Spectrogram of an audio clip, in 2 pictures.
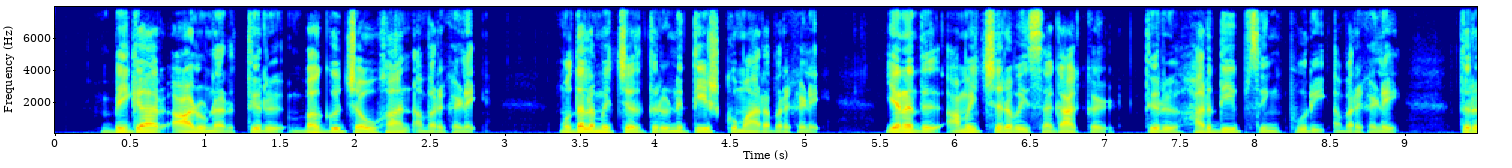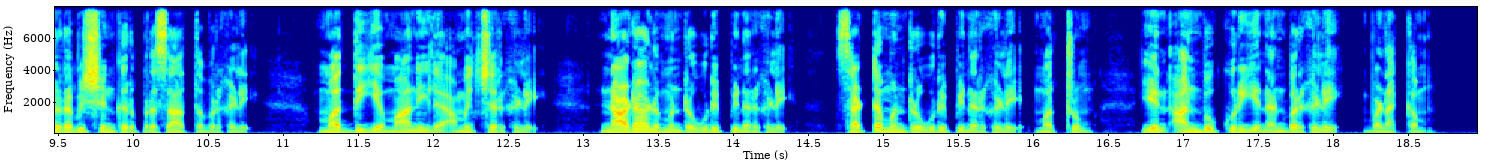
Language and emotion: Tamil, neutral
